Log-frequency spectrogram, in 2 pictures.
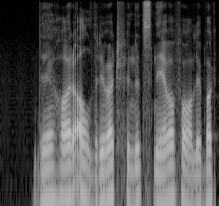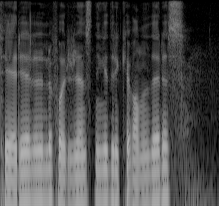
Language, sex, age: Norwegian, male, 35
